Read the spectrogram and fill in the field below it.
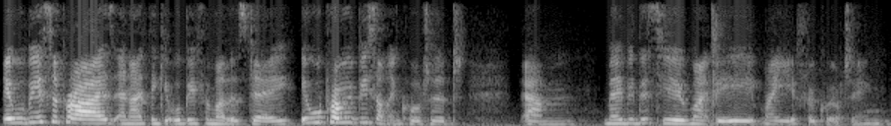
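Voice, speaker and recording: A woman with an Australian accent speaks at a fairly quick pace in a fairly high voice, her intonation lively and her loudness swinging widely. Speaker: crafting podcaster. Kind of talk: casual chat. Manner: halting.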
